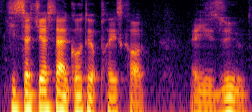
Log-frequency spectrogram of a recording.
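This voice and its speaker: A man reading the lines of a young woman survivalist in an amateur comic reading, with a plain, low-key delivery. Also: expressive, fairly quick, slight background noise, natural voice.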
